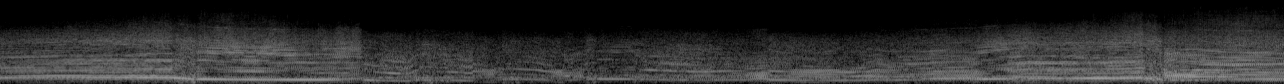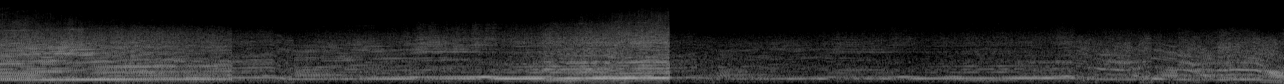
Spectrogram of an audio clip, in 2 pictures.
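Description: Race car engines in a PlayStation racing game, loud and continuous, with rising and falling revs through gear changes and a few abrupt cuts between cars, no voice over the engines.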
